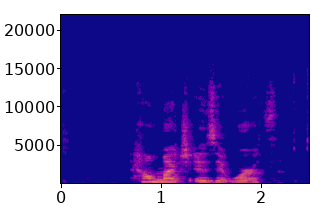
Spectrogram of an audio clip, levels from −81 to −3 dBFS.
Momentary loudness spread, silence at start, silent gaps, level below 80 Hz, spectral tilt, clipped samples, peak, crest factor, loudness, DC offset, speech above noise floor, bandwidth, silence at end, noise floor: 16 LU; 0.7 s; none; -82 dBFS; -4 dB/octave; under 0.1%; -20 dBFS; 20 dB; -37 LUFS; under 0.1%; 44 dB; 15 kHz; 0.35 s; -81 dBFS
